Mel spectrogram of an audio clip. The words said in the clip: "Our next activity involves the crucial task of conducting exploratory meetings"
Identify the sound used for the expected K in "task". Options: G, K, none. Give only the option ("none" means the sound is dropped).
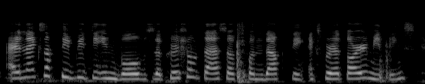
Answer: none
